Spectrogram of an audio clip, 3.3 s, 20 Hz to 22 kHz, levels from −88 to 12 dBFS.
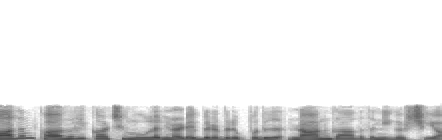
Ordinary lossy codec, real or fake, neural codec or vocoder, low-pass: none; fake; codec, 16 kHz, 1 kbps, FunCodec, trained on Chinese and English, 50 frames a second; 5.4 kHz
